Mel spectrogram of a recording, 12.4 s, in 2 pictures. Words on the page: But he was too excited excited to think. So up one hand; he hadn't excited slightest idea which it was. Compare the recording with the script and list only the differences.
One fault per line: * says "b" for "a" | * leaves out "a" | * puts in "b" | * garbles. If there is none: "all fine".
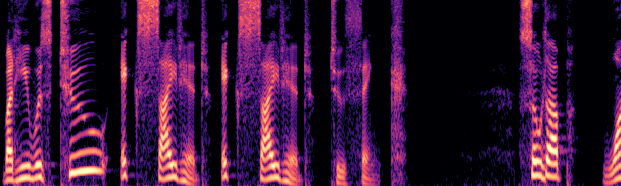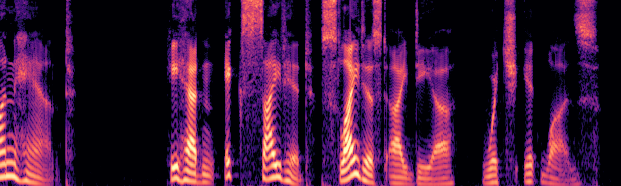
all fine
